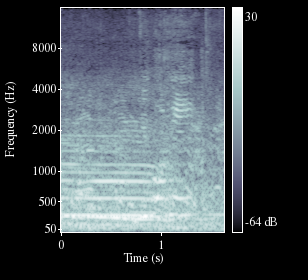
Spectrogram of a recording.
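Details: Cattle at Pasar Ngawi market in Indonesia in the morning: a low, steady, drawn-out moo lasting about a second, with a man talking and market bustle around it.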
